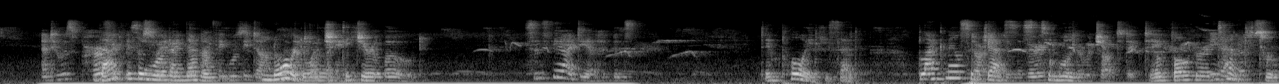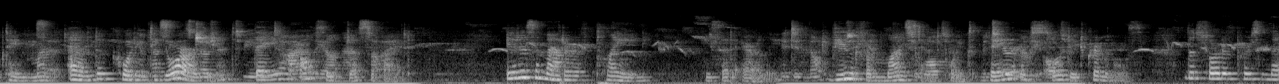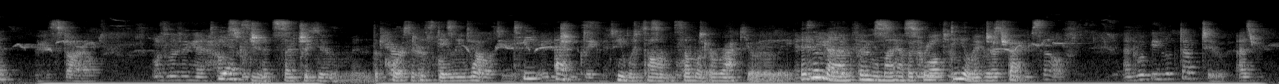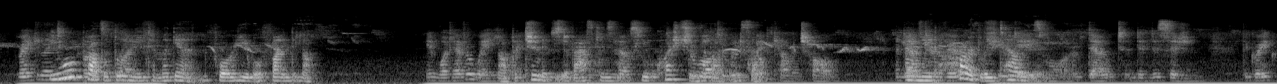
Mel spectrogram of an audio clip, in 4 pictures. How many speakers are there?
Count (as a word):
two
